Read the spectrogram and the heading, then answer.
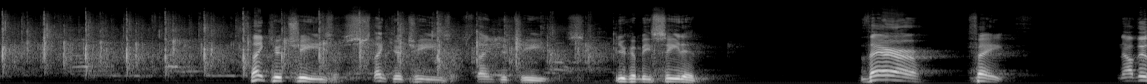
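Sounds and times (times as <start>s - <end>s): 
audience clapping in a steady rhythm: 0.0s - 7.0s
speech: 2.5s - 7.1s, 8.6s - 10.1s, 11.2s - 11.4s.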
